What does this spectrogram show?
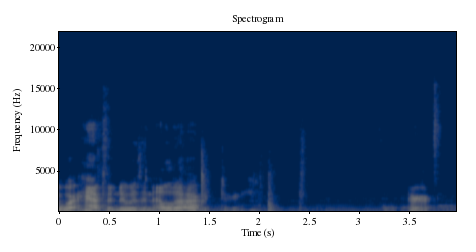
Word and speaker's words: Eldar: no matter what happened, it was an Eldar victory. Or Eldari, or however you pronounce Eldari. it. Yeah. It's not Eldari. It is. It's Eldar. That's what I say.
